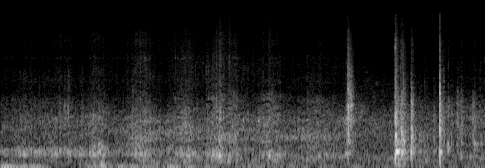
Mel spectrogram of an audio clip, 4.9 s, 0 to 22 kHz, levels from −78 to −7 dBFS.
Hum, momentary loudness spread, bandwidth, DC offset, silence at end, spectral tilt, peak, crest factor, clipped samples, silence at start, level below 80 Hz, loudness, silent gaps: none; 14 LU; 16.5 kHz; under 0.1%; 0 s; -5.5 dB/octave; -6 dBFS; 26 dB; under 0.1%; 0 s; -46 dBFS; -32 LUFS; none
